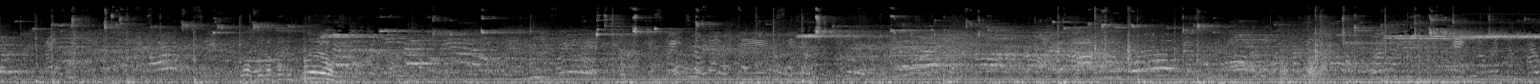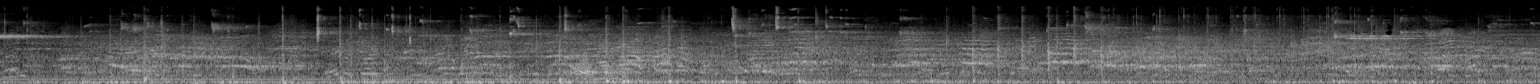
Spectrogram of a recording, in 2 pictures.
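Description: A basketball dribbling and bouncing on a hardwood gym floor during play, with indistinct voices echoing in a large hall. A steady low hum runs underneath, and several short high squeaks come and go.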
